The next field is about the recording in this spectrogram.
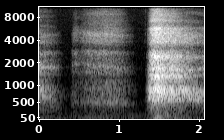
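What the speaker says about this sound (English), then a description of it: "Deep breathing." Deep, controlled breathing during a Shotokan karate kick drill: a long steady exhale, a brief pause, then a louder sharp breath, close and alone with no talk.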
